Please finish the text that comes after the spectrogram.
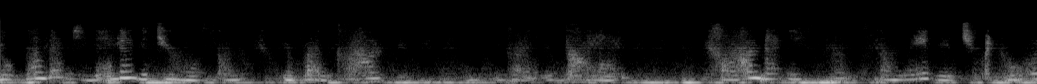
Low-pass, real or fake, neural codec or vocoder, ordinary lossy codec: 7.2 kHz; fake; codec, 44.1 kHz, 0.9 kbps, DAC; Opus, 16 kbps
